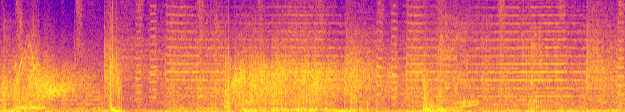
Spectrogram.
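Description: Film fight sound effects over background music: a rushing crash at the start, a sharp hit about a second in, and a longer crash from about two to three and a half seconds in.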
